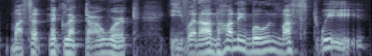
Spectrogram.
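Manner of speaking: high, gleeful gloating list; gloating viceroy. A narrator's reading. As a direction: relish every cruel plan. Viceroy gloats over wedding plans.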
